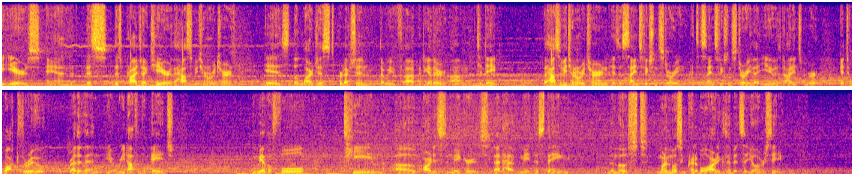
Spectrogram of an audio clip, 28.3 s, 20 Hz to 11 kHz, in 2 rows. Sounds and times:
Speech: 0.0 - 8.3, 9.0 - 17.1, 18.3 - 27.2
Music: 0.0 - 28.3.

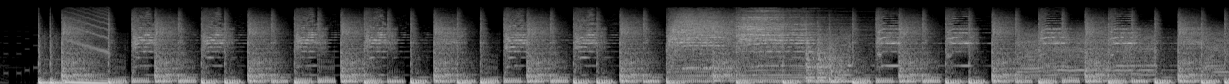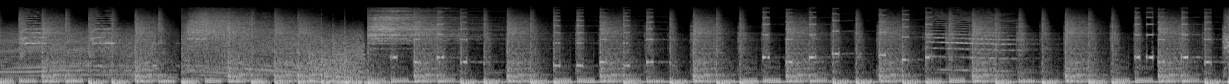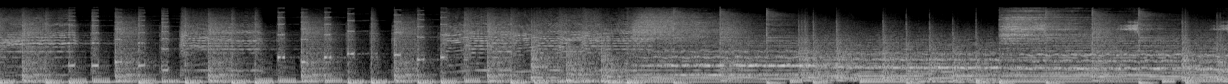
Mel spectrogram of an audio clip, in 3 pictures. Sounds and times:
Music: 0.0 - 36.8.

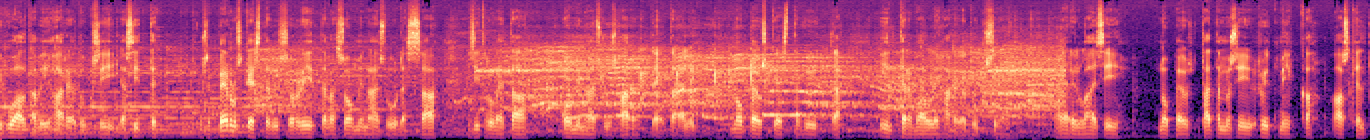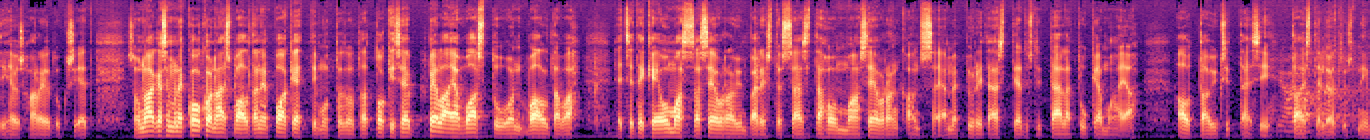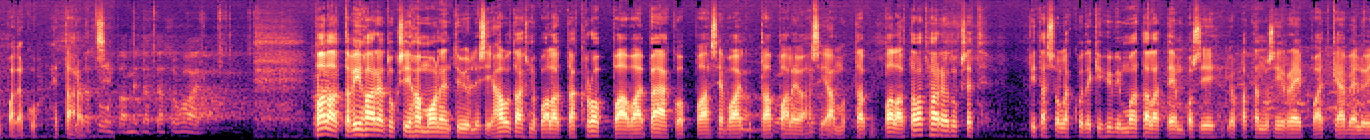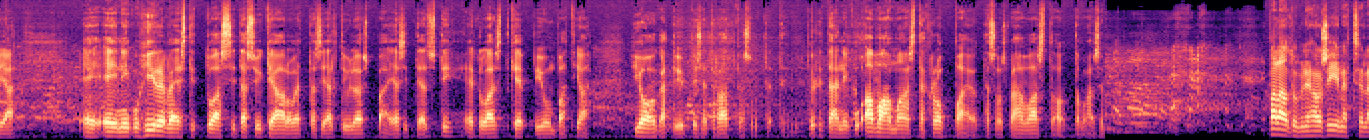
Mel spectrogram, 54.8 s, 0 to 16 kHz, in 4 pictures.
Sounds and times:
Speech: 0.0 - 29.6, 30.5 - 52.2, 53.8 - 54.7.

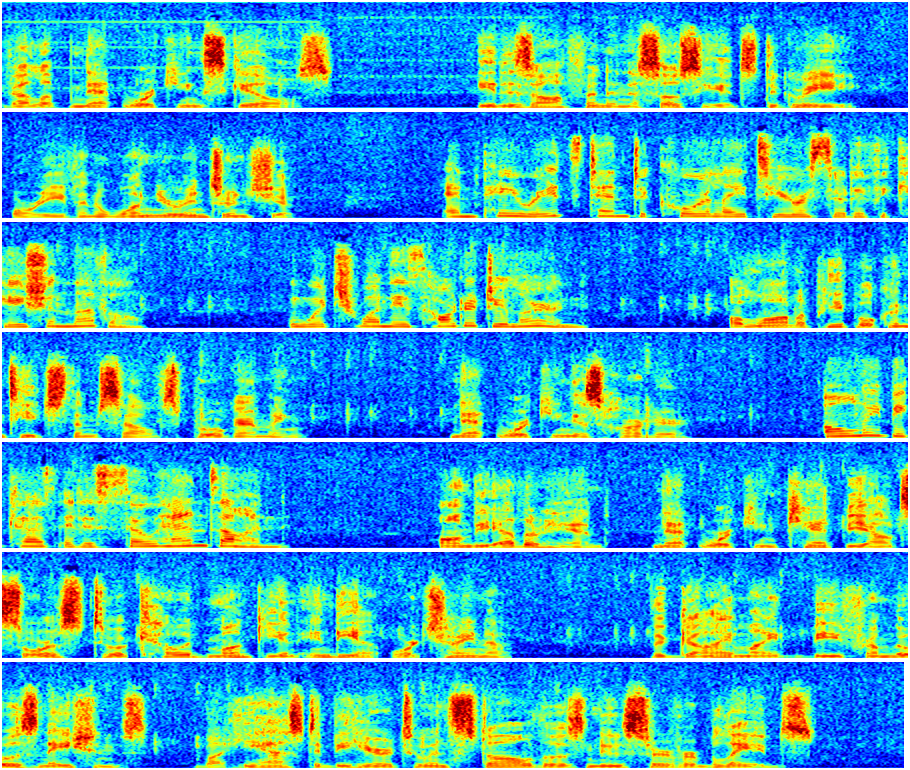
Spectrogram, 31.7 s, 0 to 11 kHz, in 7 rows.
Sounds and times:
Speech synthesizer: 0.0 - 1.6, 2.4 - 6.0, 6.8 - 9.8, 10.5 - 12.0, 12.7 - 15.1, 15.8 - 17.0, 17.7 - 19.6, 20.3 - 25.2, 25.9 - 31.2.

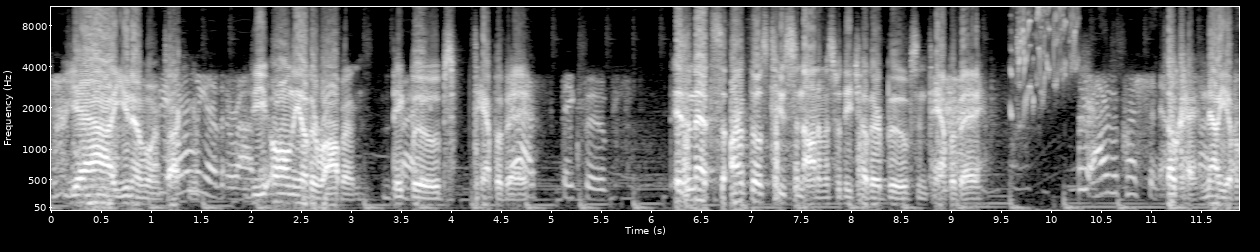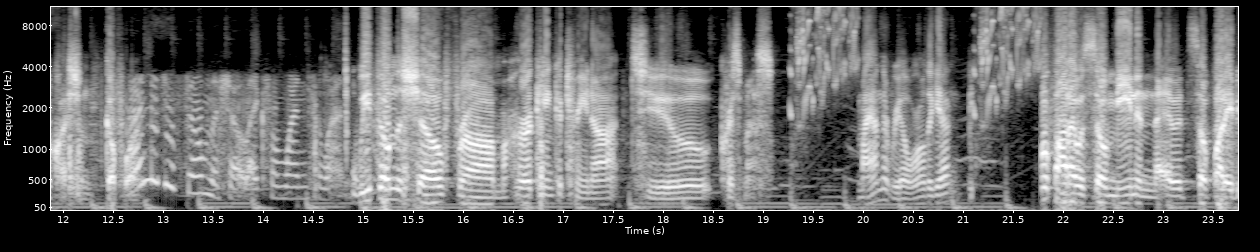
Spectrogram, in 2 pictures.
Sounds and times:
Music: 0.0 - 23.7.

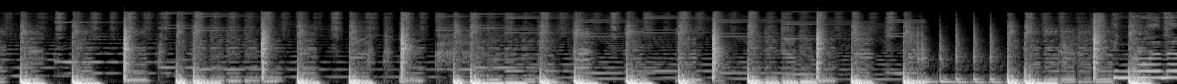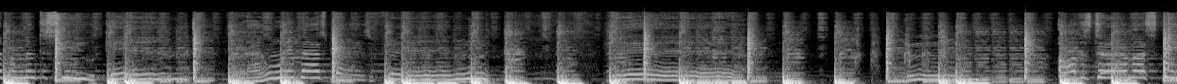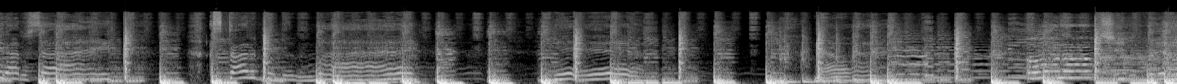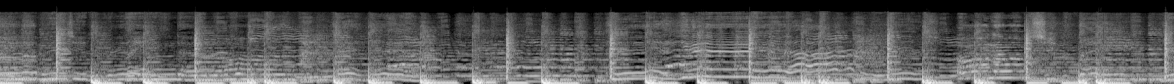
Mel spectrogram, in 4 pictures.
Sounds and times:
Music: 0.0 - 47.0.

